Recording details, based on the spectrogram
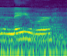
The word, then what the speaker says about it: Labour: Se dice Labour. – Ah, es Labour. – Sí, como hay varias formas de poder decir el apellido, pero no sé, al final del día funciona la forma en la que tú lo estás diciendo.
